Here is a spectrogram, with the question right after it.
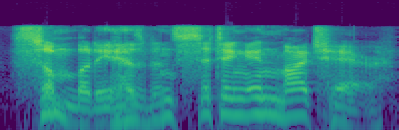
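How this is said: It is said in a deep, gruff bear voice.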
